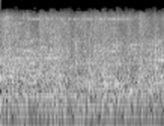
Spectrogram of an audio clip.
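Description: Passenger train coach rolling along the track: a steady running noise of wheels on rails, heard from inside the car through an open window.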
